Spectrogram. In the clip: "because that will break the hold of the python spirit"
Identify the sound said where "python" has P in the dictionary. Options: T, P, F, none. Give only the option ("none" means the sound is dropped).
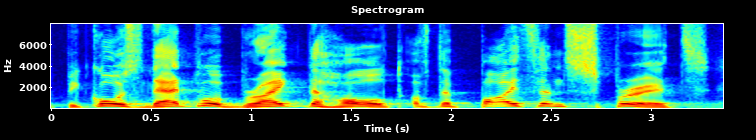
P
